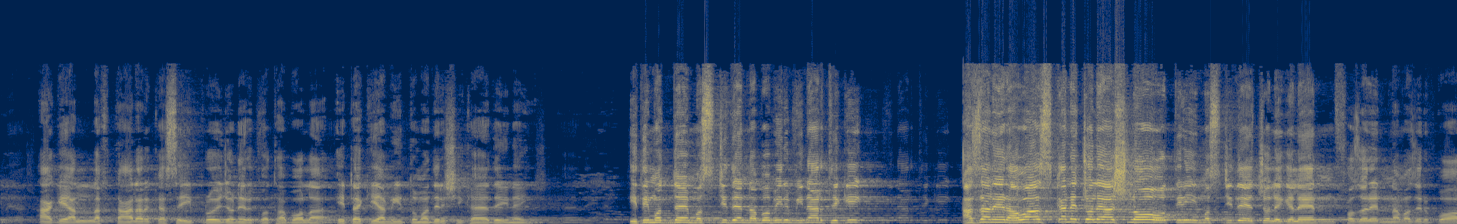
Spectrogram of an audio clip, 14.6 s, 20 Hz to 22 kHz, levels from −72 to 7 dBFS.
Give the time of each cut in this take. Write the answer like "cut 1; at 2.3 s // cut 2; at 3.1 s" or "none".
none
